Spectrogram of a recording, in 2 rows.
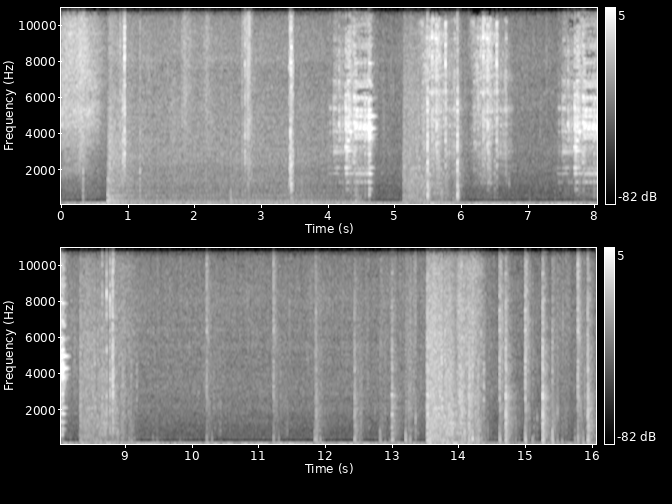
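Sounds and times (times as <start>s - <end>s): steady low hum: 0.0s - 16.0s
metallic clinking and rattling: 4.0s - 6.8s, 7.5s - 9.0s.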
